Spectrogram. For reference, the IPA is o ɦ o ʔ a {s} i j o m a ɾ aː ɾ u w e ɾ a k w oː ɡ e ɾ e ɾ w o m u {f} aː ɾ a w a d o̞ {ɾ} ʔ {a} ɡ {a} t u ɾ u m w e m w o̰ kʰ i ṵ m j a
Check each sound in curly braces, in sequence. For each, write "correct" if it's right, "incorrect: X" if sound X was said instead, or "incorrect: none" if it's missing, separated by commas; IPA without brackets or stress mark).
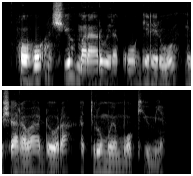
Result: incorrect: ʃ, incorrect: ʃ, correct, correct, correct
